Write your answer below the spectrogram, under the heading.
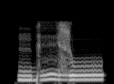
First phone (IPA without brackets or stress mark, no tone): ŋ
